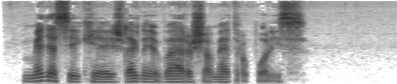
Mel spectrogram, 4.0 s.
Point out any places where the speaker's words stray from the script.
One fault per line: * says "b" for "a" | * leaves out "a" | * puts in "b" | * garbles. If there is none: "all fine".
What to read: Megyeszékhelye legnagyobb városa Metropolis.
* puts in "és"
